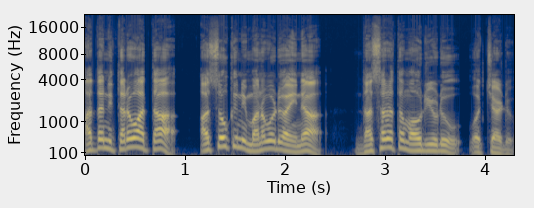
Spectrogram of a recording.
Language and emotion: Telugu, neutral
